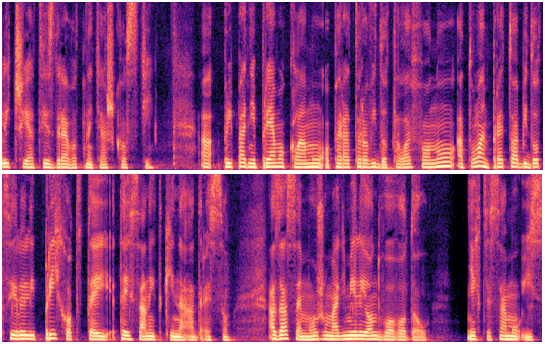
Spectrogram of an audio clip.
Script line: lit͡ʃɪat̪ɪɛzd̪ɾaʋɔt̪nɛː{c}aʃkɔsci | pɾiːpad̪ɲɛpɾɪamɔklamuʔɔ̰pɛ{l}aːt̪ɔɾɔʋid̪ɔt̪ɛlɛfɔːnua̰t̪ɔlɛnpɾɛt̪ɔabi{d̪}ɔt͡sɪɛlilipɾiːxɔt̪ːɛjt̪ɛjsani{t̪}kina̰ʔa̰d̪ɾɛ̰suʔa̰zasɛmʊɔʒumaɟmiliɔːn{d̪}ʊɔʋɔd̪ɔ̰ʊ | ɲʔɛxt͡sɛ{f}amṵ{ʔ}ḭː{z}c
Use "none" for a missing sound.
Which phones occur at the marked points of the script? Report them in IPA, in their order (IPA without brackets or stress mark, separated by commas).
c, ɾ, d̪, t̪, d̪, s, ʔ, s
